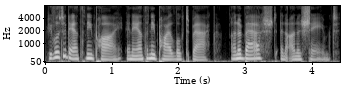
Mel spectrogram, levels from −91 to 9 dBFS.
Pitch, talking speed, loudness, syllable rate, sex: 185 Hz, 175 wpm, -18 LUFS, 6.1 syllables/s, female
